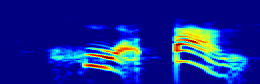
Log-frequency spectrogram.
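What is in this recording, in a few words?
"huoban", Mandarin Chinese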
